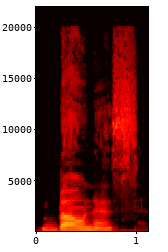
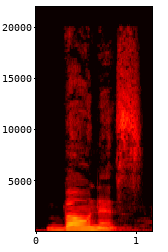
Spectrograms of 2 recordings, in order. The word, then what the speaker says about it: bonus: Porque dessa forma, aqui, a primeira sílaba ela vai terminar com vogal, e aí ela vai estar uma sílaba aberta, e a gente vai pronunciar o som longo dessa vogal, que fala o próprio nome, é O, O. Então, é bonus, bonus.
